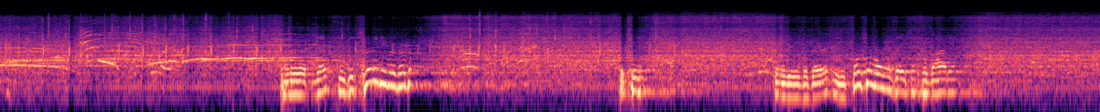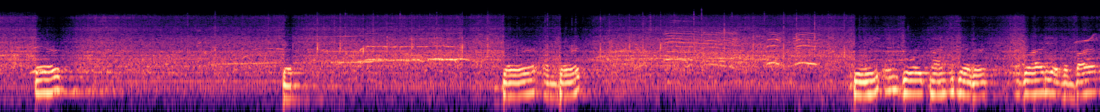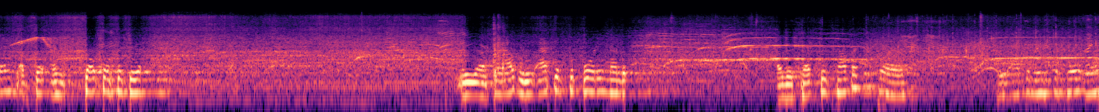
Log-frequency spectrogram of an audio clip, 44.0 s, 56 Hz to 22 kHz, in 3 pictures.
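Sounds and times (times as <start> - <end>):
street background hum and hiss: 0.0 - 43.9.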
